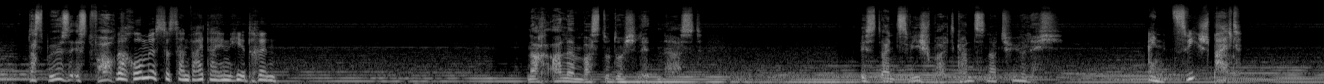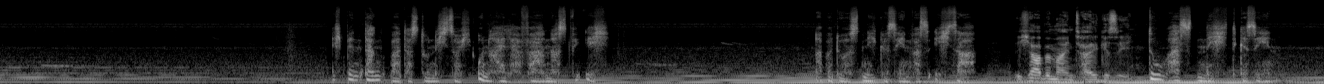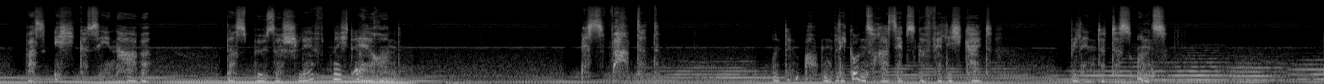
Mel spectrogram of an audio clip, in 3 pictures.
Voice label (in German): Synchron Fantasyszene dramatisch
